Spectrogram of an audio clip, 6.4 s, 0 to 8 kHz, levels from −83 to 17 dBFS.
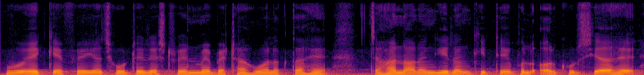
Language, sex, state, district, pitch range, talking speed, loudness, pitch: Hindi, male, Assam, Kamrup Metropolitan, 135-145 Hz, 165 wpm, -15 LUFS, 140 Hz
